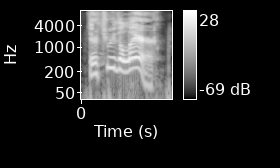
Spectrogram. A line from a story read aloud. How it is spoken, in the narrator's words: exclaimed Carpenter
